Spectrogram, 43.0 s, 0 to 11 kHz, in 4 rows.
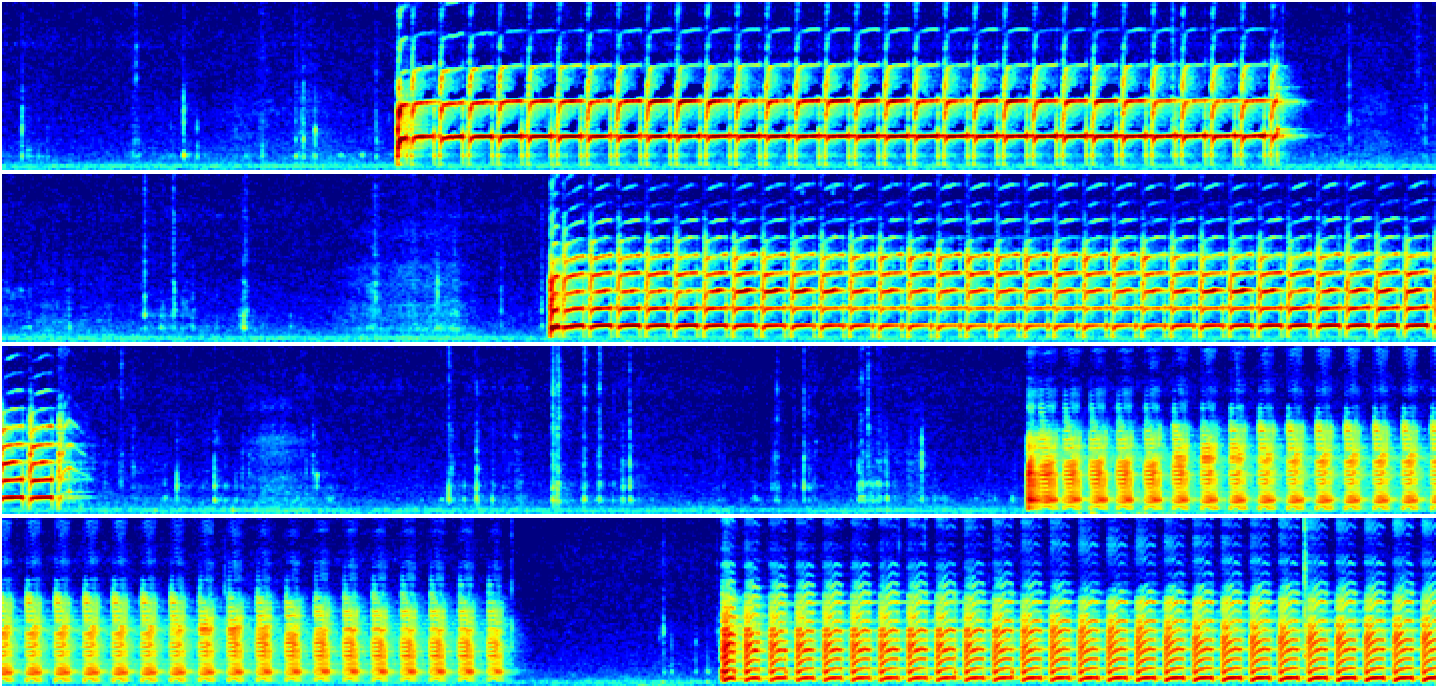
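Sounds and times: toy ray gun pulsing beeps: 3.0s - 9.8s, 14.9s - 22.1s.

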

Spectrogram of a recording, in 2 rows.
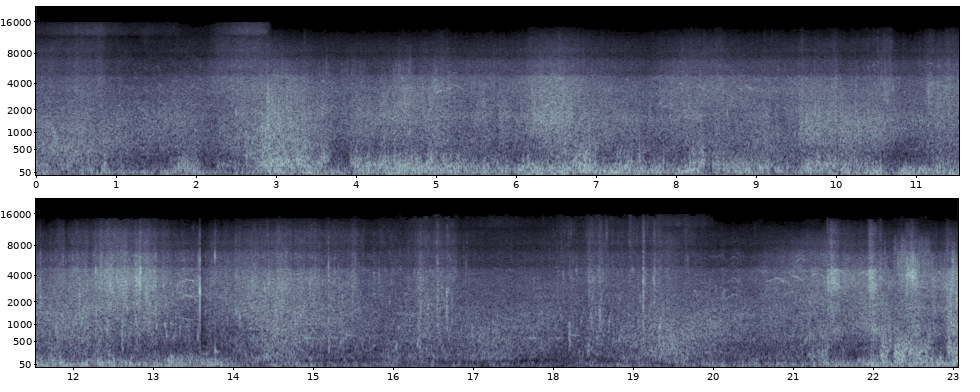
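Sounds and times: wind buffeting microphone: 0.0s - 23.0s
small waves lapping: 11.4s - 20.3s
fish splashing in shallow water: 11.7s - 20.0s.

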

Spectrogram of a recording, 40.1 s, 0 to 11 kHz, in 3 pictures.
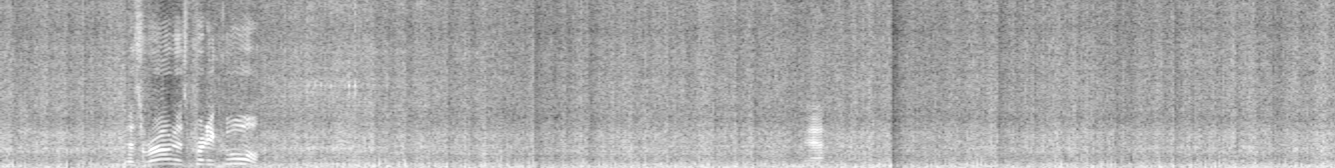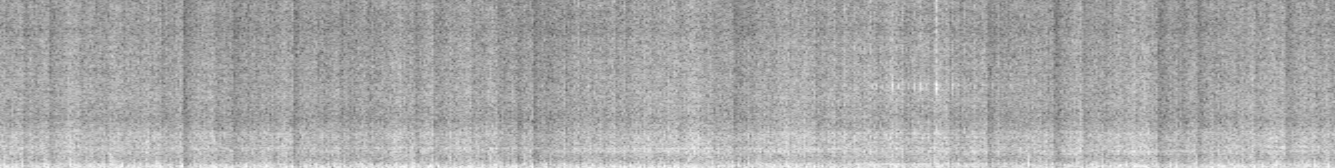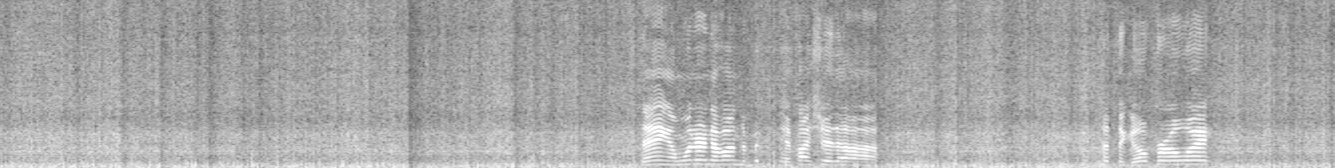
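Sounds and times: motorcycle engine running: 0.0s - 40.0s
wind rushing over microphone: 0.0s - 40.0s.

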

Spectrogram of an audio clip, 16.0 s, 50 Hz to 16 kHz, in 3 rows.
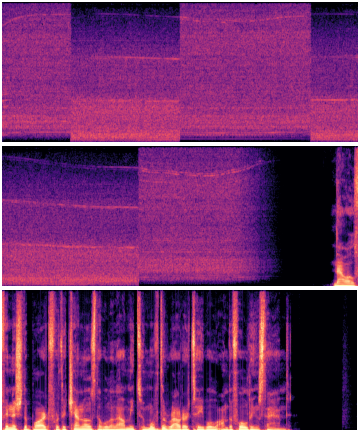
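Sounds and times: table saw cutting plywood: 0.0s - 9.4s.

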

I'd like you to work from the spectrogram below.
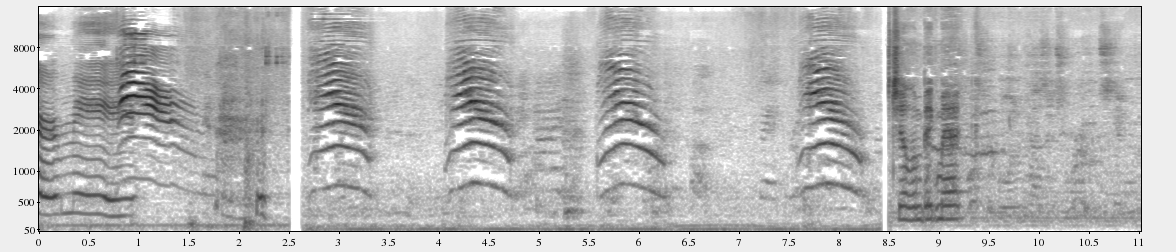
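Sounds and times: kitten meowing: 2.7s - 3.4s, 7.6s - 8.4s.

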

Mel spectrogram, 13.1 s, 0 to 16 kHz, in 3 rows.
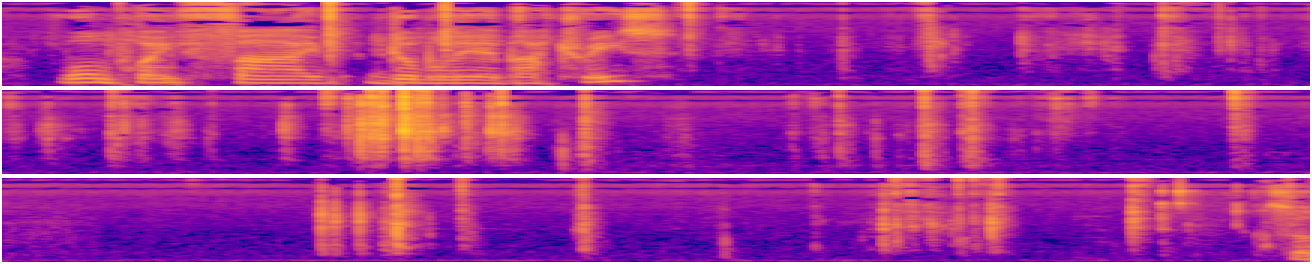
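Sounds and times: hard plastic clicks and clatter: 3.8s - 6.4s.

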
